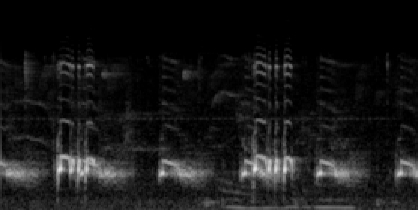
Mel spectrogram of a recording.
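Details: Song of a local zebra dove, recorded as a lure: smooth coos alternate with quick bubbling staccato bursts, over a soft low hum.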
